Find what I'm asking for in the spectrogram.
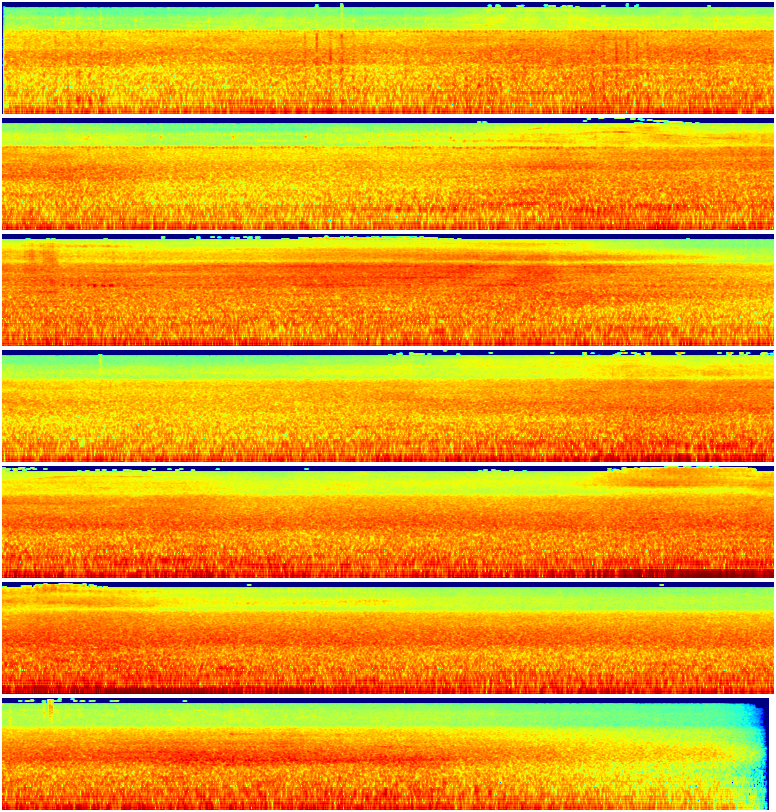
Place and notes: Strassenverkehr am Ampelübergang am frühen Nachmittag
soundmap nrw: topographic field recordings & social ambiences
